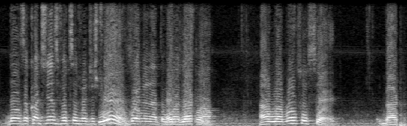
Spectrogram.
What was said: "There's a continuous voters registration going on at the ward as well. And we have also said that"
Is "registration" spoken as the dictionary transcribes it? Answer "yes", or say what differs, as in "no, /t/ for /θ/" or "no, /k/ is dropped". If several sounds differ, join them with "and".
no, /ʃ/ is dropped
